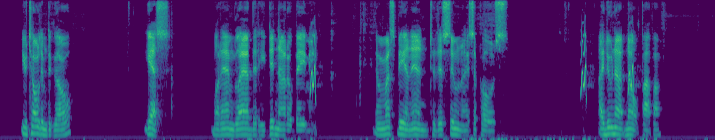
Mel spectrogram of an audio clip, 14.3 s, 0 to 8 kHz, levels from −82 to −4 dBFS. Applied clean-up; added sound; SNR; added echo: classical method spectral subtraction.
